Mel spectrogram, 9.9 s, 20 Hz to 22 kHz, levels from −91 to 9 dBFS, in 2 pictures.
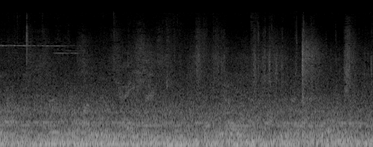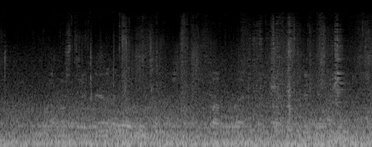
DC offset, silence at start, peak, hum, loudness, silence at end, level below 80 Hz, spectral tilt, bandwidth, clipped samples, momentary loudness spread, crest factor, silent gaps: under 0.1%; 0 s; -18 dBFS; none; -34 LUFS; 0 s; -38 dBFS; -7 dB/octave; 15.5 kHz; under 0.1%; 3 LU; 14 dB; none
